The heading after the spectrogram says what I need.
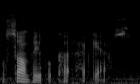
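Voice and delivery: hushed aside under his breath; whispering. Real, not acted. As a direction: whisper it to yourself. Aside muttered to himself.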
